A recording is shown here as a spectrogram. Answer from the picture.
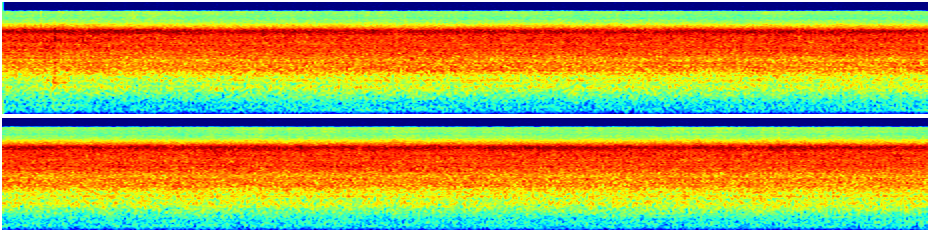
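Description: Steady sizzling hiss of raw banana cubes, shallots and tomato frying in sesame oil in a kadai.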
